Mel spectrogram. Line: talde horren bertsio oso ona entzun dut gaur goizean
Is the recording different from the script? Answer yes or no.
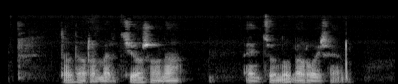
yes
